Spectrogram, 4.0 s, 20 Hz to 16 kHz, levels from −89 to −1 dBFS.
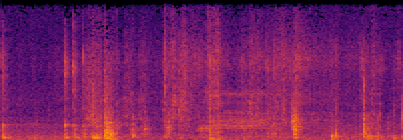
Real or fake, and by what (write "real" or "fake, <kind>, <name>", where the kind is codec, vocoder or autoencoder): real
